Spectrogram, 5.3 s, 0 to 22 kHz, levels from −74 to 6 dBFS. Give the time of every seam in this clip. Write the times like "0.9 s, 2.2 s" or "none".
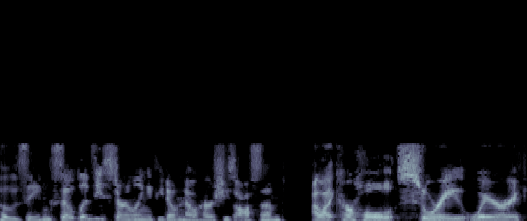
none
